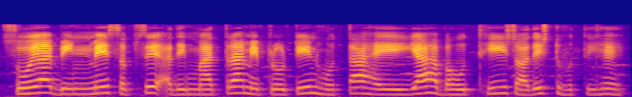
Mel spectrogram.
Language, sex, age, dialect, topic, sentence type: Hindi, female, 18-24, Marwari Dhudhari, agriculture, statement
